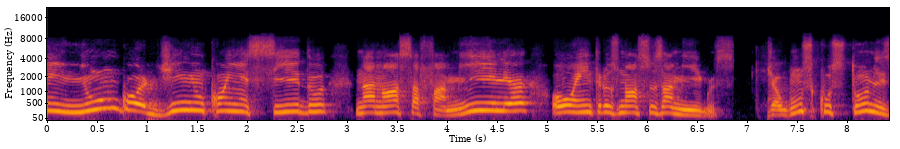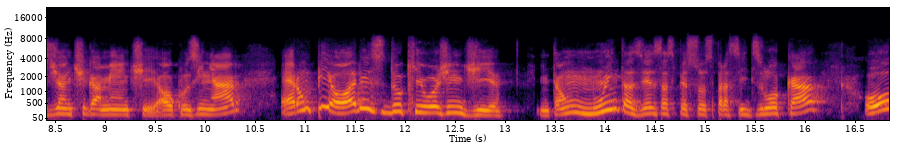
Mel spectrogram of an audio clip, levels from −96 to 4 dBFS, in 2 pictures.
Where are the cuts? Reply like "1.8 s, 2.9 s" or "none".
7.2 s, 13.3 s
